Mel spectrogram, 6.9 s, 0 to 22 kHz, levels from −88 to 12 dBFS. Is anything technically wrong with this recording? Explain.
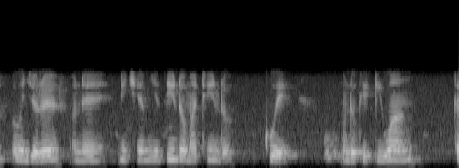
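No, nothing is technically wrong: this is speech carried over G.711 telephone coding, A-law by the sound of it, so the band stops at about 3.7 kHz as a phone line should, and only the faint level-tracking quantisation hiss of that format sits under it.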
